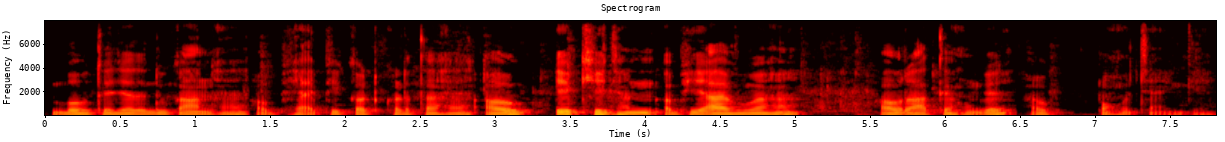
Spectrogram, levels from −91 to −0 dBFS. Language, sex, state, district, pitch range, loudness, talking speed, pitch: Hindi, male, Chhattisgarh, Balrampur, 115-130 Hz, -43 LUFS, 175 wpm, 120 Hz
